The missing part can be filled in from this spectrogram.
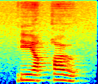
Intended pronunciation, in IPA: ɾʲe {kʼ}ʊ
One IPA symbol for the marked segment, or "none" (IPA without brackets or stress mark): q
